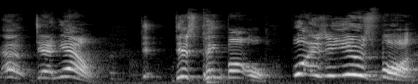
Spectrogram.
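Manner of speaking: high, loud mock call across the room; hammed-up agent calling out to a colleague; calling to coworker. Agent calls to coworker twenty feet away, high and loud. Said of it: "He was like".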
